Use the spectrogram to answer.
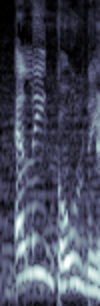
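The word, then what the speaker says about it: Ellie Goulding: Happy birthday, Miss Goulding. Did I say that right? – Ely Golding. – Ely Golding.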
